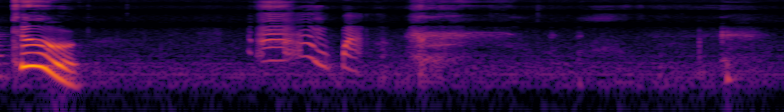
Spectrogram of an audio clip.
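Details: A young child fake coughing and sneezing: playful, voiced pretend coughs and sneeze-like bursts with rising and falling pitch, separated by pauses; an imitated cough, not a real one.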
